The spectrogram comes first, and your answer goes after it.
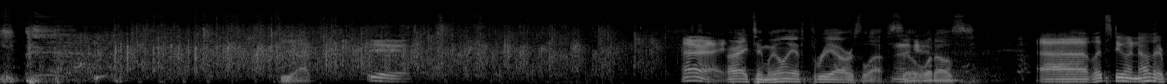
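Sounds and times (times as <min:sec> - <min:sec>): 
laughter: 0:00.1 - 0:01.7
audience applause: 0:00.5 - 0:06.8
speech: 0:02.8 - 0:04.2, 0:06.8 - 0:09.8, 0:10.4 - 0:11.6.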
